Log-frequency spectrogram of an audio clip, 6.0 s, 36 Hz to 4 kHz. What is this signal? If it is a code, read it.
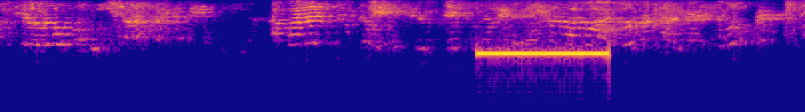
Ringback tone (Europe, 425 Hz), with speech.
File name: out- -2006- - - .63823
